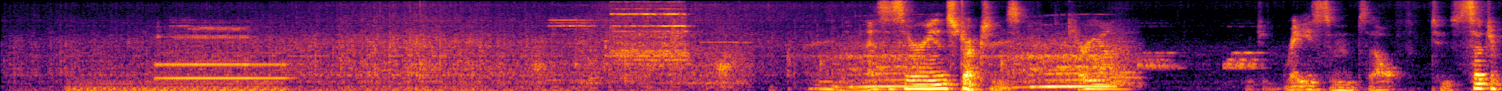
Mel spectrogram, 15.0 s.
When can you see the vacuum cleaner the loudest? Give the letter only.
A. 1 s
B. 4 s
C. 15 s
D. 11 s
D.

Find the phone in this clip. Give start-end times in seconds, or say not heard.
0.6-2.9, 5.7-6.9, 11.3-12.7.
